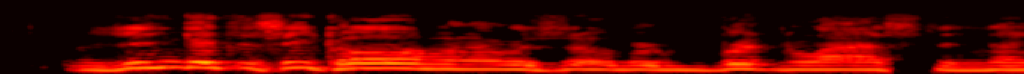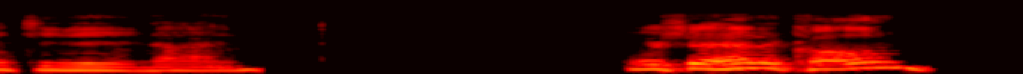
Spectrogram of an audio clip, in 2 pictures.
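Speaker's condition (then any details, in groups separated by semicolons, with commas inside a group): Parkinson's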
